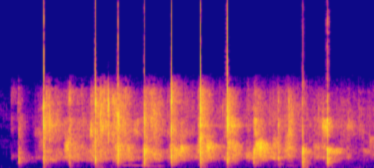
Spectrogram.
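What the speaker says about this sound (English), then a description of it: "let's have a round of applause for Dante Clinkang II." A forum audience claps for a guest taking the stage, a sparse round of separate sharp hand claps spread through the room, moderately loud with uneven rhythm and no talking.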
